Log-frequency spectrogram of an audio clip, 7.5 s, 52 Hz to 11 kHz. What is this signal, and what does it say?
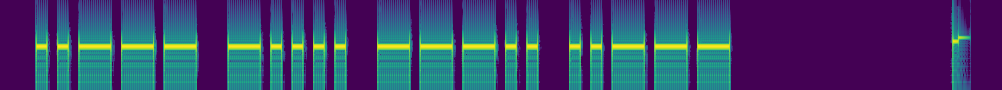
Morse code, heard as a keyed tone, about 15 wpm, 700 Hz. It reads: 2682
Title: Common Cut Numbers - 4-Digit 15wpm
